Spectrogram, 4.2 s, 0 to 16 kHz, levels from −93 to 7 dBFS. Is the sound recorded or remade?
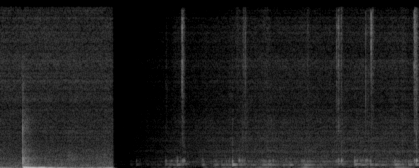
remade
